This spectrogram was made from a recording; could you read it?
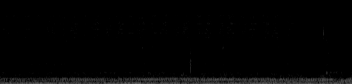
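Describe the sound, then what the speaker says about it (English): Fine 400-grit sandpaper is rubbed in quick, even back-and-forth strokes to polish a part on a reed machine, a soft rhythmic scratching heard up close, with a short pause near the end. "now you can use the finer sandpaper, the 400 grit, to polish it just a little bit more"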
